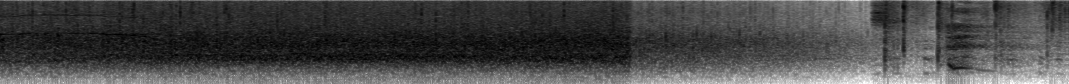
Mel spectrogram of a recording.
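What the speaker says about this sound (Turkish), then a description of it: "Bir alkış alalım Azra'ya." An audience at a home visit applauds a girl named Azra, a dense burst of clapping that holds steady for about three seconds, then tapers off into a few scattered claps and faint voices.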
